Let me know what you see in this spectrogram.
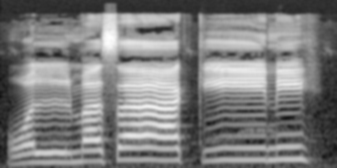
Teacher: वल मसाकीनी, काफ़ या ज़ेर की, या साकिन से पहले ज़ेर आ गया तो या मद्दा, और या मद्दा को एक अलिफ की मिक़दार खींच कर पढ़ते हैं, इसलिए ऐसे खींच कर पढ़ेंगे।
